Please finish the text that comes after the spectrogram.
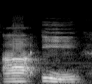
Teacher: The E is pronounced kind of closer to your teeth and the lips of your mouth a is a little bit further back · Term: dip thong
